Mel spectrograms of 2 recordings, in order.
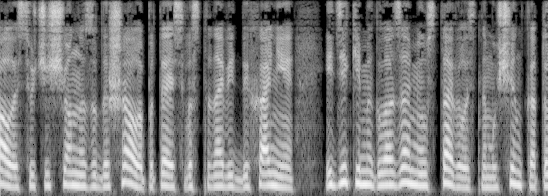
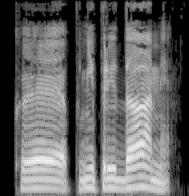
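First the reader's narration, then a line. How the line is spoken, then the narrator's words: Displeased deep bass. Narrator (Russian): тот, кто меня поймал, недовольно пробасил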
